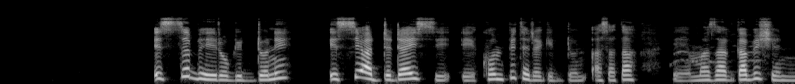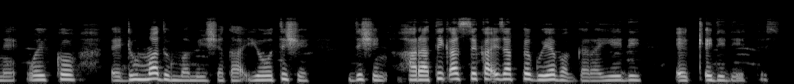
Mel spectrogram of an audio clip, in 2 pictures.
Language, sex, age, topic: Gamo, female, 25-35, government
